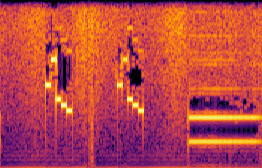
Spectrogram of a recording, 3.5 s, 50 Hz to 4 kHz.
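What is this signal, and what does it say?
Five-tone selective call (ZVEI), heard as quick runs of five tones, tones of about 70 ms. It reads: 88654 88654
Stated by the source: ZVEI five-tone selective call received on SDR.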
